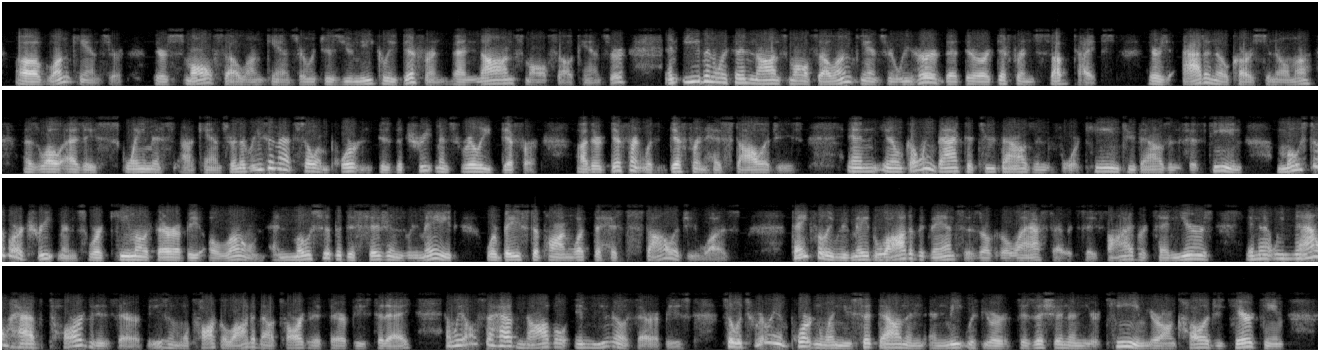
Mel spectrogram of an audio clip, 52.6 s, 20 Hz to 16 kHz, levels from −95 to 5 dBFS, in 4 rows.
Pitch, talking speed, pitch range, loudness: 130 Hz, 170 wpm, 115-160 Hz, -24 LUFS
